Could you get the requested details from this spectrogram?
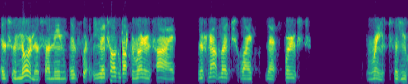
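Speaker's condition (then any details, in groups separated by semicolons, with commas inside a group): Cleft lip and palate; congenital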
